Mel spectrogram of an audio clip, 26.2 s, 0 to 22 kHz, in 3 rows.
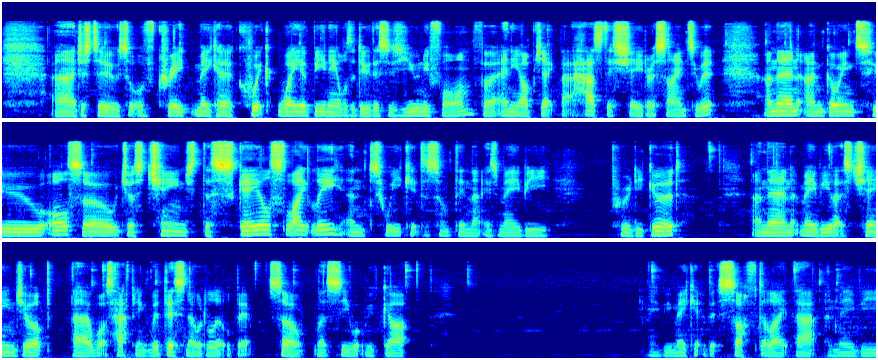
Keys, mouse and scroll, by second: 1.4-3.7 middle drag, 4.2-6.4 drag, 9.8-11.9 drag, 15.3-16.4 middle drag, 16.4-18.4 drag, 17.2-18.8 middle drag, 18.8 click, 19.2 middle click, 19.6-22.9 drag, 23.5-24.6 drag, 24.6-26.1 middle drag, 26.1 click.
